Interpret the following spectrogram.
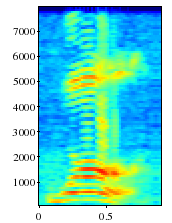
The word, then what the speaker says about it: were: Don't roll your tongue. Don't say war. It's not R. It's er. Create the American R in the back of your mouth. Don't let the tip of your tongue touch in the front behind your upper teeth. Repeat again. Were. Also, be careful with the W. The W requires your lips to be rounded a little bit.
